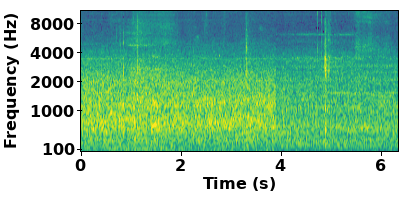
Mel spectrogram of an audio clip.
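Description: Steady city traffic noise, with one short click about five seconds in.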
